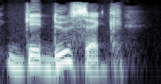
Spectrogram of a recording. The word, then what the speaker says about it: Gaydusek: Uh, I believe Jim's last name is pronounced Gaydusek, G A Y D U S E K.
